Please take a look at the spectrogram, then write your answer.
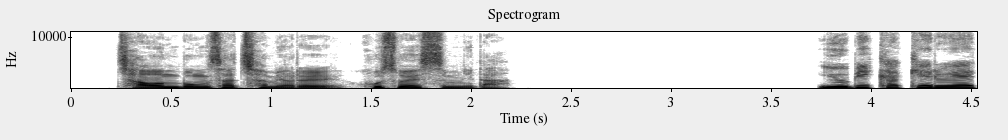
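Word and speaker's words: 呼びかける: 요비카케루의 첫 번째 한자는 불을 호자입니다. 일본어로는 요라고 발음합니다.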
